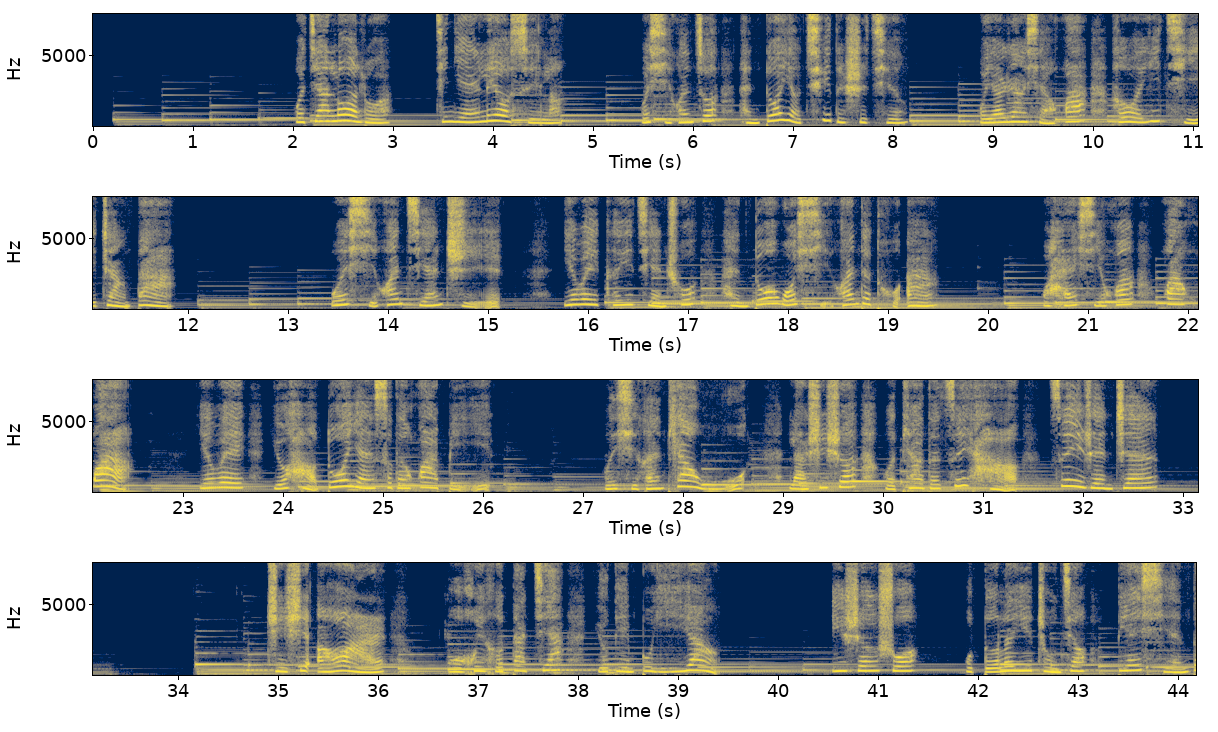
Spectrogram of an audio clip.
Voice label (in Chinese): 女童 癫痫儿童; 国语女声配音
